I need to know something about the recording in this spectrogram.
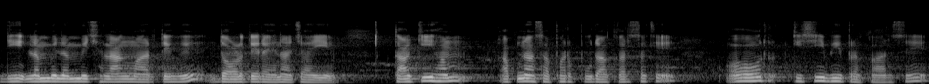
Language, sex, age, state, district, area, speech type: Hindi, male, 30-45, Madhya Pradesh, Betul, rural, spontaneous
